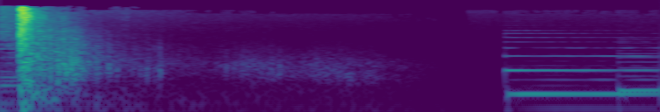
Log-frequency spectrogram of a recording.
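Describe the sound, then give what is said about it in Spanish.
A single gunshot in a dramatized tale of a knight fighting pirates: a sharp, loud crack whose rumbling tail fades over about two seconds. After a brief silence, steady tonal music begins. “El caballero luchó con los piratas, hasta que un disparo lo derribó.”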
